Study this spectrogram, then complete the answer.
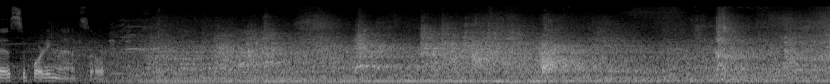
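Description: Hockey sticks scrape and clack on ice.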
